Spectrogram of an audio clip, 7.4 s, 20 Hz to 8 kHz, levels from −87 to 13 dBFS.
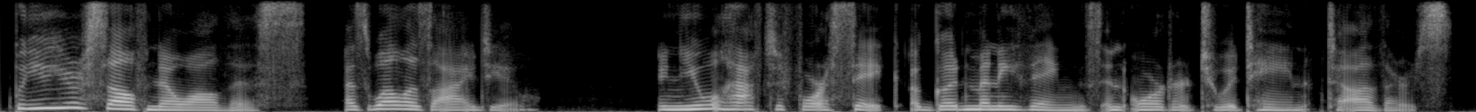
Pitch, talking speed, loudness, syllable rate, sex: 220 Hz, 220 wpm, -20 LUFS, 5.3 syllables/s, female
